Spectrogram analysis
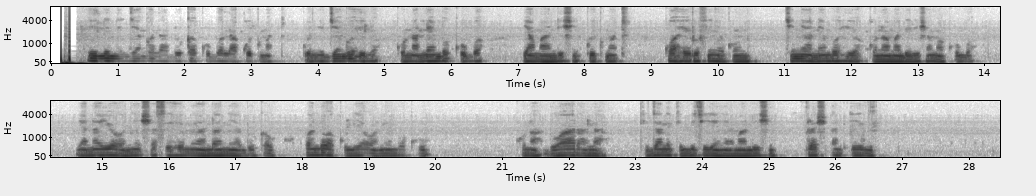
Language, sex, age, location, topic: Swahili, male, 25-35, Nairobi, finance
